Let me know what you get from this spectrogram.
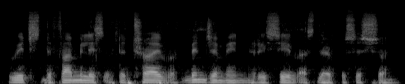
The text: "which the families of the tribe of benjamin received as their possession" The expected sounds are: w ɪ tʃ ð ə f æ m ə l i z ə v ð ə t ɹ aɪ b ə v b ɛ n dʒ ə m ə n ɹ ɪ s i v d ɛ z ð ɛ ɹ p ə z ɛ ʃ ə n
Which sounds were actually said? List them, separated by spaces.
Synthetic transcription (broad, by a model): w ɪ tʃ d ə f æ m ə l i s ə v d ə t ɹ aɪ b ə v b ɛ n dʒ ə m ə n ɹ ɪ s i v ɑ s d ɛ ɹ p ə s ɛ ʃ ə n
